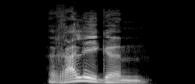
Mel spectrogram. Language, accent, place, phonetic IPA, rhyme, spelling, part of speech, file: German, Germany, Berlin, [ˈʁalɪɡəm], -alɪɡəm, ralligem, adjective, De-ralligem.ogg
- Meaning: strong dative masculine/neuter singular of rallig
